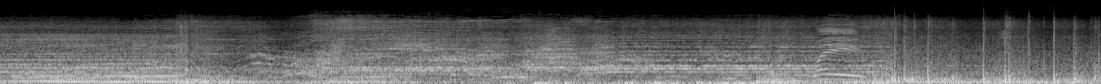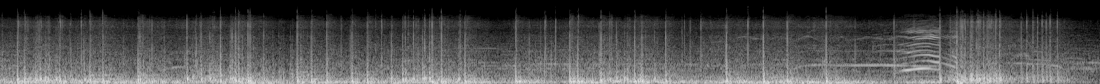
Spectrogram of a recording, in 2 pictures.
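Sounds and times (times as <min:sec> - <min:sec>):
fireworks booming and popping: 0:01.7 - 0:02.4, 0:07.2 - 0:22.0.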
